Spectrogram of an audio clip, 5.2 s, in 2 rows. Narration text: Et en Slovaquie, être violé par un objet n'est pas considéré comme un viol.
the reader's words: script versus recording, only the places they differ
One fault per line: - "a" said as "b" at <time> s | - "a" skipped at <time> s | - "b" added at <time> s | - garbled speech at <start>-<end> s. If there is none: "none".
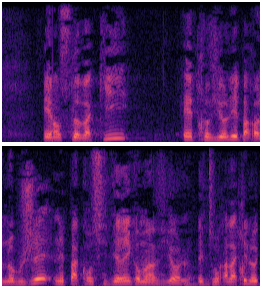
- garbled speech at 4.5-5.1 s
